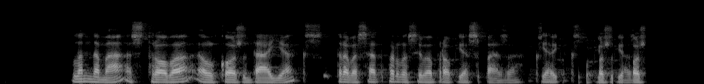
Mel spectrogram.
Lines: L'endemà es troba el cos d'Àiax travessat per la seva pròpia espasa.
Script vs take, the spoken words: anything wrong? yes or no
yes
